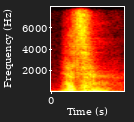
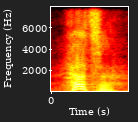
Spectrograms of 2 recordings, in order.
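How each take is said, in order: First: Said in the usual way. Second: Sharp, much higher shout of the name; loud call. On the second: Acted. Sudden call in the bar.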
